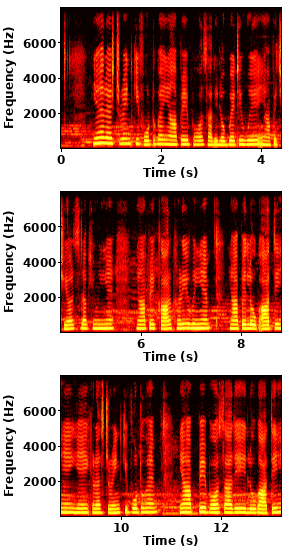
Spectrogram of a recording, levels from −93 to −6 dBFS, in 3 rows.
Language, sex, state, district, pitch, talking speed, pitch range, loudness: Hindi, female, Uttar Pradesh, Etah, 230 Hz, 200 wpm, 220-240 Hz, -26 LUFS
